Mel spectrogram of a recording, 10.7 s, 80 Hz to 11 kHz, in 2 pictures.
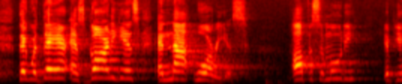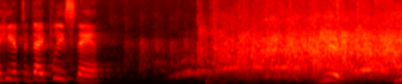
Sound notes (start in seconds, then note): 7.1 audience applauding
